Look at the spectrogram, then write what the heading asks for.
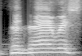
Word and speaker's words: Daenerys: No, it's Daenerys Targaryen. Well, thank you for doing that, pronouncing that.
